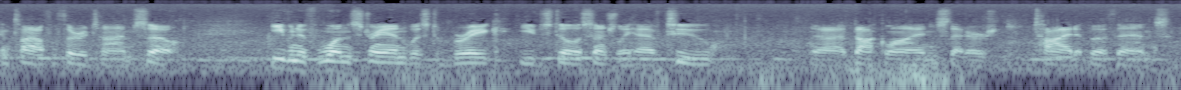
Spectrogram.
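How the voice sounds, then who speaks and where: Man explaining casually over clear background noise. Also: on the low side. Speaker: liveaboard sailor, vlog host. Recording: noisy boat recording with windy ambience.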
